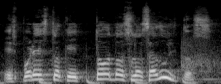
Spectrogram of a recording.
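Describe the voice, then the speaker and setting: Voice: mid-range voice, expressive, normal speed, warm tone. A narrator giving a scripted documentary-style account with a dramatic, opinionated storytelling manner. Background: background music.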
